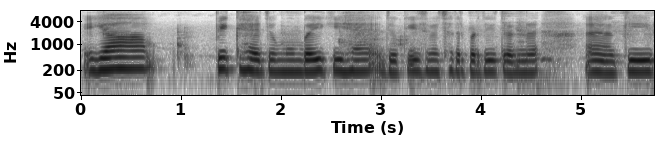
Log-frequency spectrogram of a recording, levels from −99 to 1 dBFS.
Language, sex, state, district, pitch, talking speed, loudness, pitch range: Hindi, female, Bihar, Vaishali, 190 Hz, 125 wpm, -18 LUFS, 185-195 Hz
